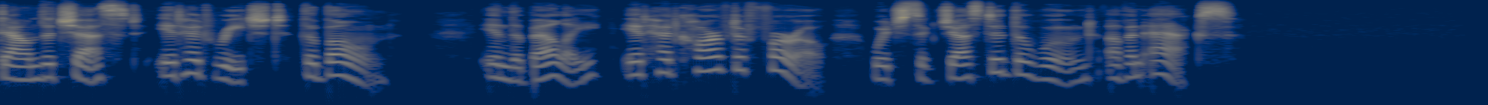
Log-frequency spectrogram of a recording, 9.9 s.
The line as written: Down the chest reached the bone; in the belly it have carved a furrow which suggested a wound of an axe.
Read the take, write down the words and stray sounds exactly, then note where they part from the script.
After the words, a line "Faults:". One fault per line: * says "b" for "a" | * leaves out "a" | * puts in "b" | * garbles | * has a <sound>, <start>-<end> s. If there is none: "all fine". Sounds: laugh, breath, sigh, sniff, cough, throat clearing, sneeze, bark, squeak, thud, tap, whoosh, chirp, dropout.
Down the chest it had reached the bone; in the belly it had carved a furrow which suggested the wound of an axe.
Faults:
* puts in "it had"
* says "had" for "have"
* says "the" for "a"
